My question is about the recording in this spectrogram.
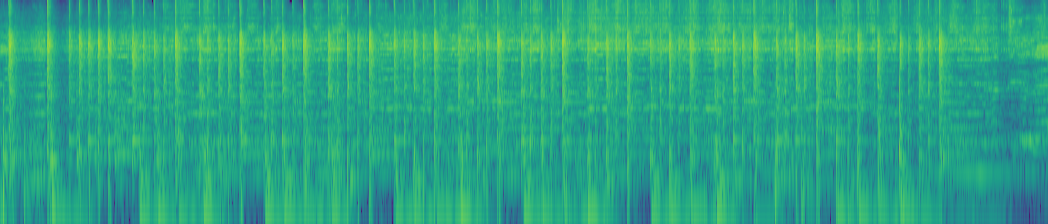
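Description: Folk drumming for an Odia Danda Nacha dance: drums and percussion playing a dense, steady rhythm with no pause.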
